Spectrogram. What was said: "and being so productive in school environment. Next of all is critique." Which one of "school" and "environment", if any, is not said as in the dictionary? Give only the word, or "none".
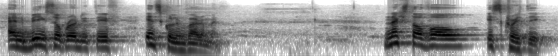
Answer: none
